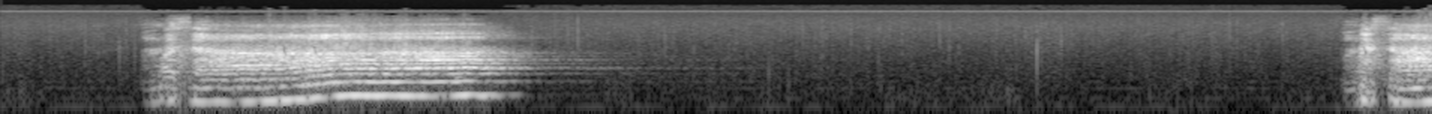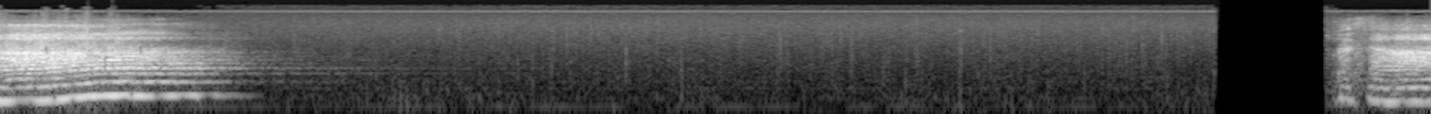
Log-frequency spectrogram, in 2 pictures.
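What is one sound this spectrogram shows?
A man cries out in a long, drawn-out, rising wail close by.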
